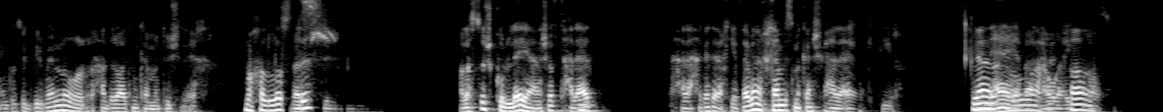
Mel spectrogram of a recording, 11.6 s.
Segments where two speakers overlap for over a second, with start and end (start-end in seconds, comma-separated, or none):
9.8-11.1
